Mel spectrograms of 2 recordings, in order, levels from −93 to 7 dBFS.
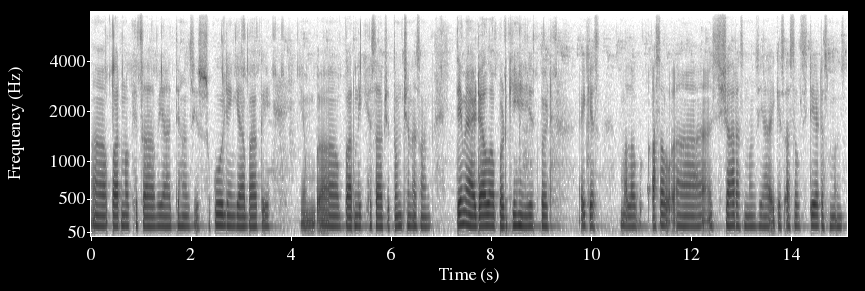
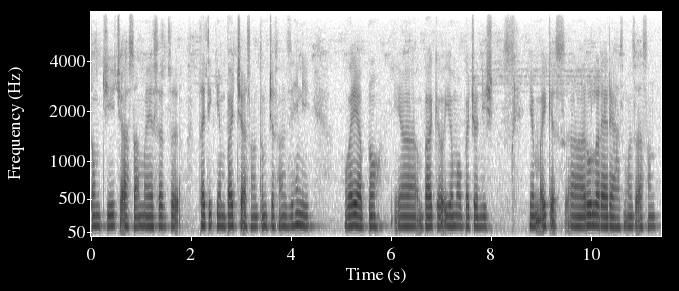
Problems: none marked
